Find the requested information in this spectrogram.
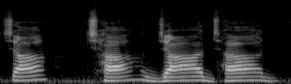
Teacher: इन पांच वर्णों के उच्चारण में हमारी जीवा हमारे तालू को छूती है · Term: च वर्ग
